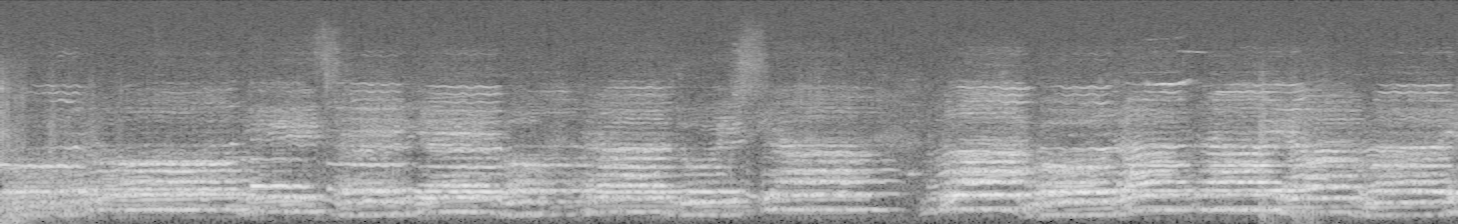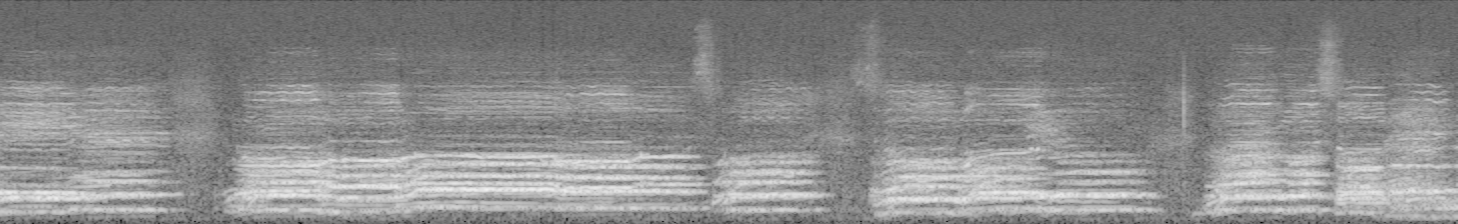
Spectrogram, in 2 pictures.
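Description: A choir singing a cappella, in sung phrases broken by a few brief pauses.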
